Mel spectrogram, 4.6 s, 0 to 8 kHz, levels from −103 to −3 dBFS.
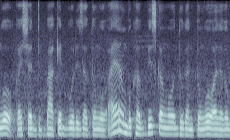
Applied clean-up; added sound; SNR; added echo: none; none; none; none.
